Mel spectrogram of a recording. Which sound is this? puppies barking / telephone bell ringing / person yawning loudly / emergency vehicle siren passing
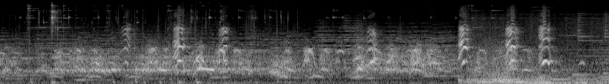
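puppies barking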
